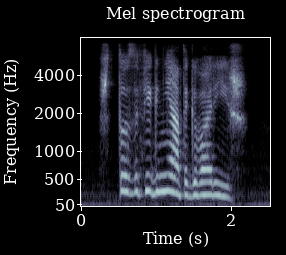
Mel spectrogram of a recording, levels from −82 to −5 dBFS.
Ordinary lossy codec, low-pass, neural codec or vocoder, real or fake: AAC, 48 kbps; 7.2 kHz; none; real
